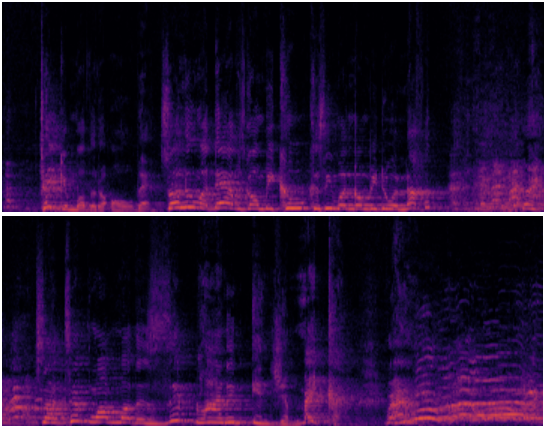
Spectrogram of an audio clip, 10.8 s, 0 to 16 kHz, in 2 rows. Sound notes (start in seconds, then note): 4.5 audience laughing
